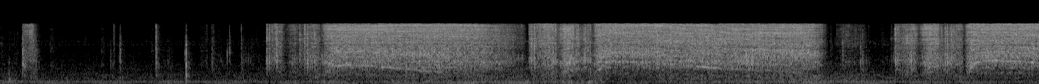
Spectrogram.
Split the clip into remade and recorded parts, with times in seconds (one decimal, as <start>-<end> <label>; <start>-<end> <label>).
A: 0.0-3.6 recorded; 3.6-4.8 remade; 4.8-5.2 recorded; 5.2-6.3 remade; 6.3-10.4 recorded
